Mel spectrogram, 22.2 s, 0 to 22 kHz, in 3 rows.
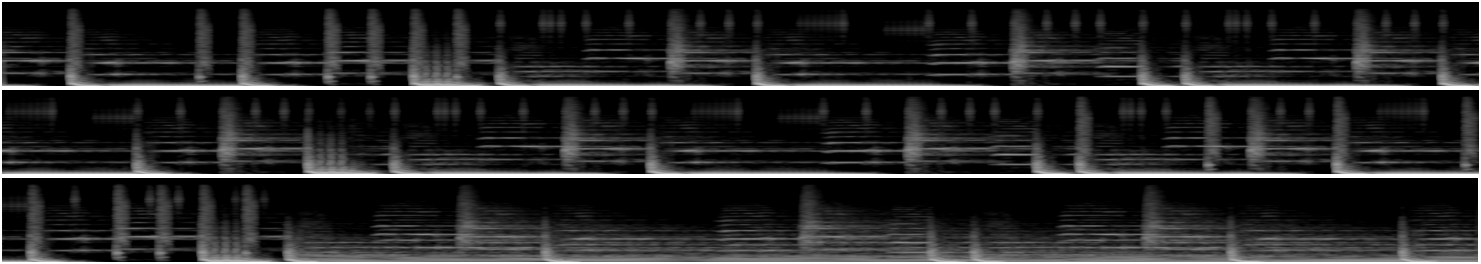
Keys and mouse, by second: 2.2 right click, 2.5 right click, 3.8 right click, 5.8 right click, 6.1 right click, 8.9 right click, 12.4 right click, 15.2 right click, 18.3 right click, 20.8 right click.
